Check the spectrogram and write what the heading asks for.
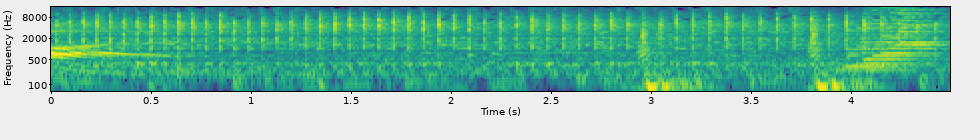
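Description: Top-slot spinning effect on a casino game show: a rapid, even ticking over music, with two low thuds about three and four seconds in as the reels come to rest on a 20x multiplier. A voice exclamation trails off right at the start.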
